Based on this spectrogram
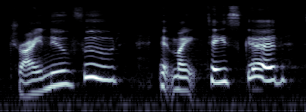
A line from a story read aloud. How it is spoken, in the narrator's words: said Daniel and Miss Elaina, giggling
